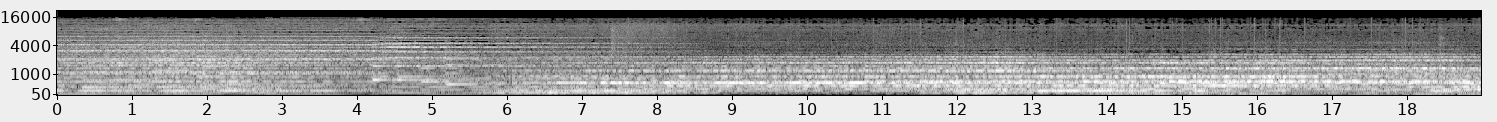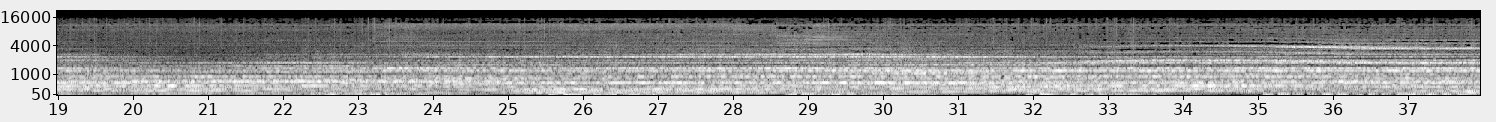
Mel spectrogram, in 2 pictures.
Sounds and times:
Ambient music: 0.0 - 37.9.

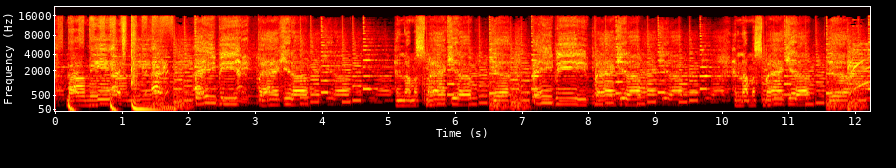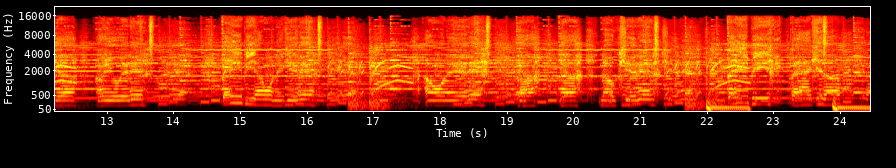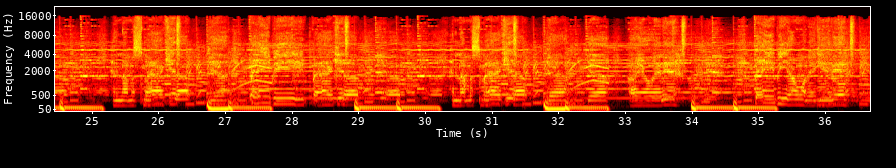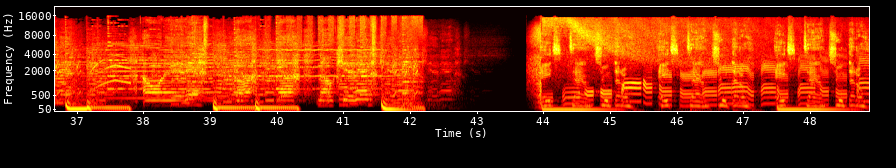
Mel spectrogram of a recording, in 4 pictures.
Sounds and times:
Music: 0.0 - 42.4, 43.9 - 48.8.

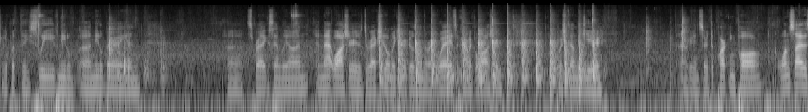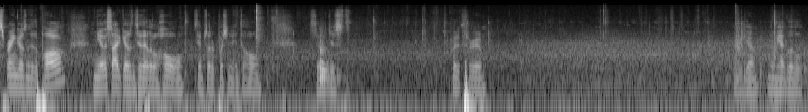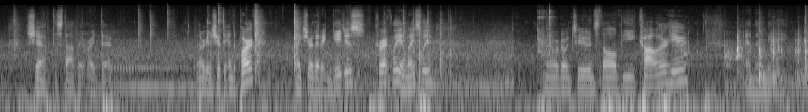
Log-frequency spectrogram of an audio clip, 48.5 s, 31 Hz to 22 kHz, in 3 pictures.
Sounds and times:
Speech: 0.0 - 2.8, 4.5 - 10.1, 11.1 - 12.1, 13.6 - 21.4, 22.4 - 23.2, 25.2 - 25.9, 30.9 - 32.2, 32.9 - 34.6, 36.2 - 37.6, 38.2 - 41.0, 43.2 - 46.2, 47.2 - 48.1.

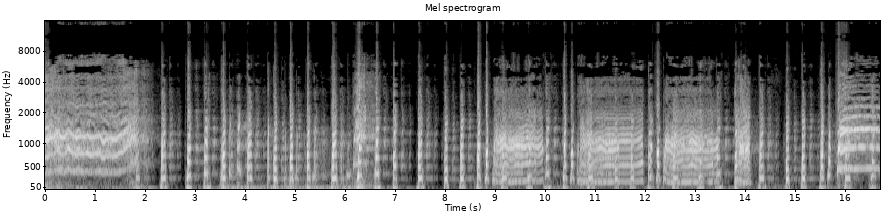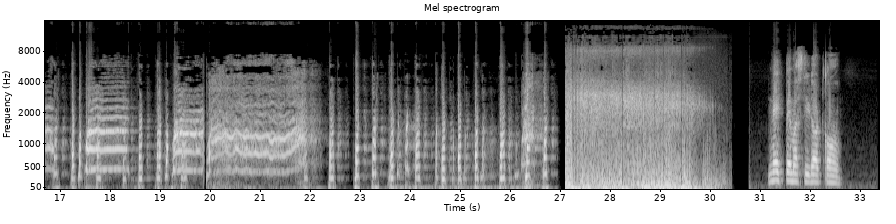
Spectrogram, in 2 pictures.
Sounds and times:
Speech: 31.2 - 32.7.

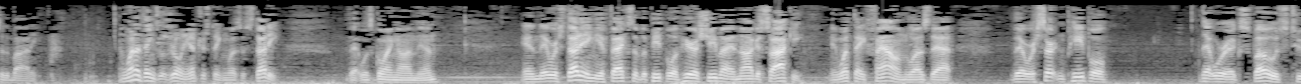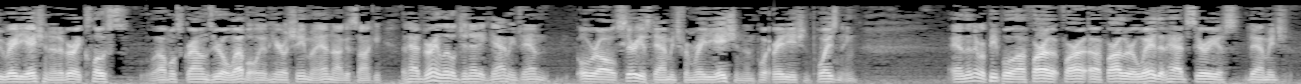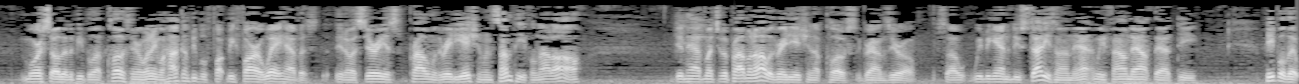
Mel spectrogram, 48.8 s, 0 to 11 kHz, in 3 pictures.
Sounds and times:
Speech: 0.0 - 0.9, 1.5 - 12.0, 12.6 - 14.0, 15.0 - 27.1, 28.2 - 39.9, 40.9 - 47.6, 48.4 - 48.7.

